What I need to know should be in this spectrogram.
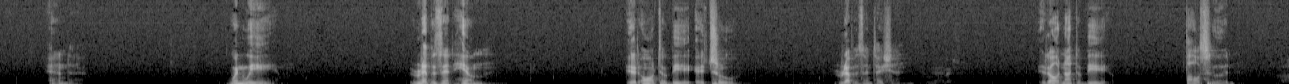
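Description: An elderly man preaches through a microphone in short, emphatic phrases with long pauses.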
